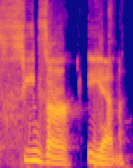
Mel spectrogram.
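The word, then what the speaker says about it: caesarean: because of another thing it's it's it's pronounced differently but if you read it it is Caesar Ian of Caesar it's so wild I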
